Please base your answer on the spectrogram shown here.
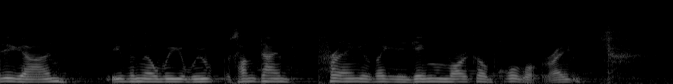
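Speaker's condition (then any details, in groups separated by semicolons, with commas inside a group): Cerebral palsy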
